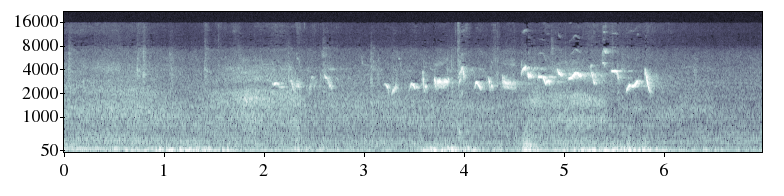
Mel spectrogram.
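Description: A small songbird singing: a quick run of short chirping, sweeping notes from about two seconds in until about six seconds, over a faint low rumble.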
